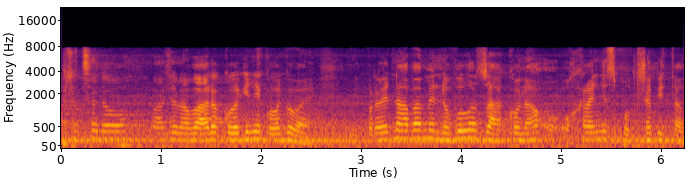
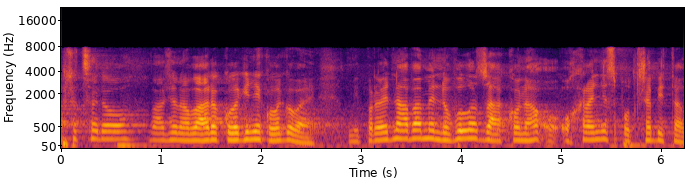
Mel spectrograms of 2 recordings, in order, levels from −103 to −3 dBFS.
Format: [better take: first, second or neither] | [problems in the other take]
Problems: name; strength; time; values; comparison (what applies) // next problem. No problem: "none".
second | background sound (Engine / Boat, Water vehicle); 5 dB below the speech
